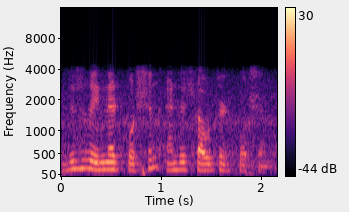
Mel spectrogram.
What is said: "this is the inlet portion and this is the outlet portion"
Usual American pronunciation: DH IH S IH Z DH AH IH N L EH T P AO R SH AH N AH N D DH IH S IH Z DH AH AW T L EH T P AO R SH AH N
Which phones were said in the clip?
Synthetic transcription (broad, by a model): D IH S IH Z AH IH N EH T P AO R SH AH N AH N D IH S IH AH T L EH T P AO R SH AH N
